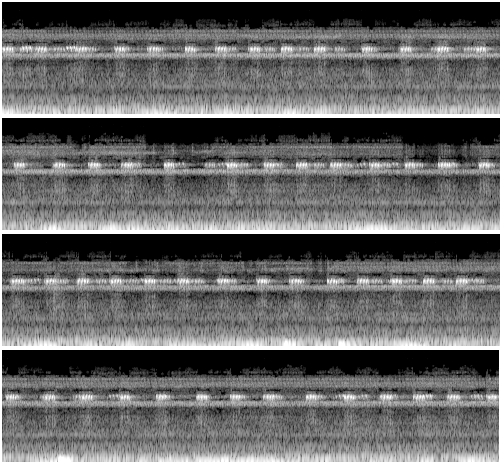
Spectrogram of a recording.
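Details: Grass insect calls in a study-with-me background, sharp high chirps pulsing nearly three times per second for twenty seconds, a few faint low knocks and a steady hum below.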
